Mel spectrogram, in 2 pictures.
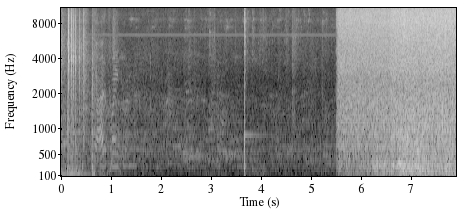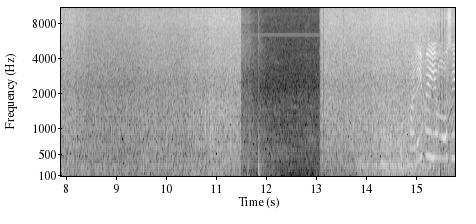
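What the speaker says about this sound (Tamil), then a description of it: "மழை பெய்யும் ஓசை கேட்கிறதே." A rain and thunder sound effect plays during a stage play: steady, loud hissing downpour with low rumbling, starting after a quiet stretch, stopping briefly, then resuming at full strength.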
